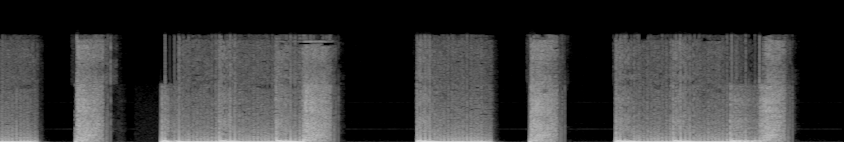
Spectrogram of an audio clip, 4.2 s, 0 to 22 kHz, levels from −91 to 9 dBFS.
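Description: Throughout the clip there is a block size mismatch (truncated). One stage writes longer blocks than the next stage reads, which fits a 1024-sample read, and the tail of every block is discarded. Those regular cuts leave a buzz at 43.1 Hz running under the whole recording, and because material is dropped each cycle, the audio plays 1.12 times faster than it should while its overall timbre is kept.

From 0.54 to 0.90 s there is AAC frame loss with concealment. Frames went missing and the decoder patched the gaps from the last good spectrum, using scrambled signs or interpolated energy. About 171 ms of audio is lost, scattered across roughly 341 ms, with the longest run around a tenth of a second. The affected stretch sounds smeared, noisy or phasey. The same fault returns from 3.69 to 3.83 s, where 128 ms is lost and covered over in the same way.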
